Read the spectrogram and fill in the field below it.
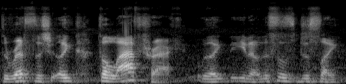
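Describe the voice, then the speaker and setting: A man's voice: medium pitch, fairly quick, bright, forceful tone, slight background noise. A man co-hosting a podcast in casual chat, laughing often and trailing into restarts. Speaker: podcast co-host.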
